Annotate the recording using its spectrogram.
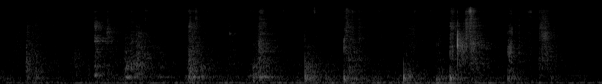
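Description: Faint footsteps of a person walking across a concrete shop floor, a soft step roughly every three-quarters of a second.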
